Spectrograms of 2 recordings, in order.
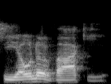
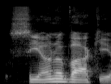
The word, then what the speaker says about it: Sione Vaki: I had to look up the pronunciation. It's Sione Vaki. Sione Vaki.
